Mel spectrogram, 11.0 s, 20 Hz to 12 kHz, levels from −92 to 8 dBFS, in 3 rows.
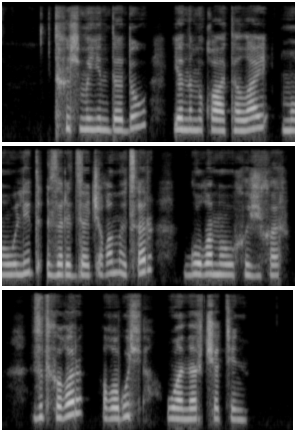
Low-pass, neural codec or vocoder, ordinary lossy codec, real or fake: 10.8 kHz; codec, 44.1 kHz, 7.8 kbps, DAC; AAC, 64 kbps; fake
